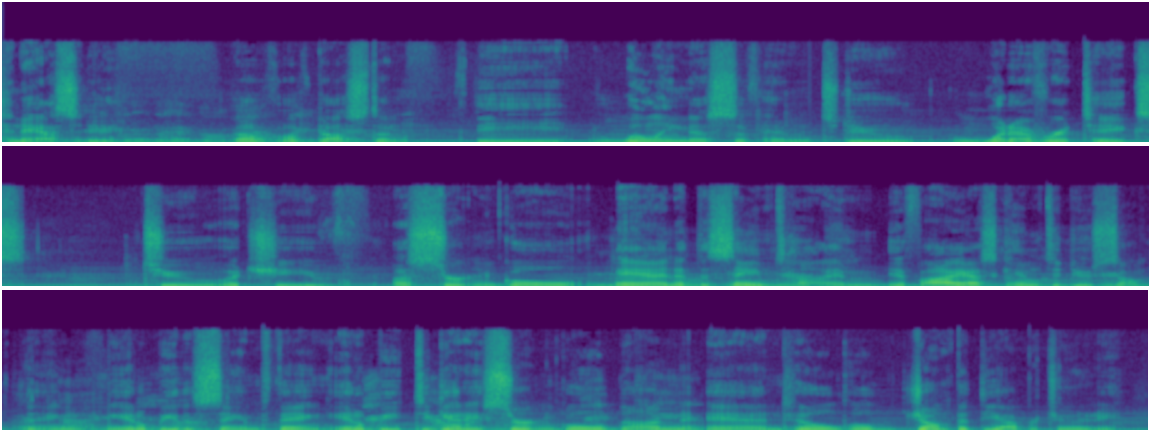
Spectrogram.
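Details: Adult male speaker; normal speech.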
